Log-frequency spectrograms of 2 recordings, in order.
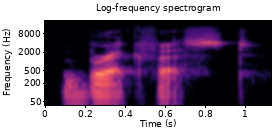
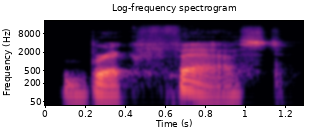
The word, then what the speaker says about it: breakfast: Breakfast, breakfast. Not breakfast, not breakfast, breakfast. Emphasis on the first syllable.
